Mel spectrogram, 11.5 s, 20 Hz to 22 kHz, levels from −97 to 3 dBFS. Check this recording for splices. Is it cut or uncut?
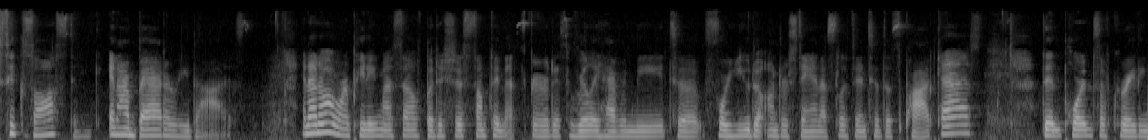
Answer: uncut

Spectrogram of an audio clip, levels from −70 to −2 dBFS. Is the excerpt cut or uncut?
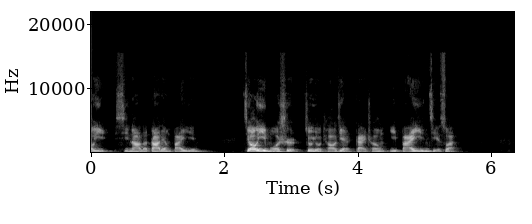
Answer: uncut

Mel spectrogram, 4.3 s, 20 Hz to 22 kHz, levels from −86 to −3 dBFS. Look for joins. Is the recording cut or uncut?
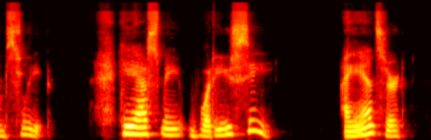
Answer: uncut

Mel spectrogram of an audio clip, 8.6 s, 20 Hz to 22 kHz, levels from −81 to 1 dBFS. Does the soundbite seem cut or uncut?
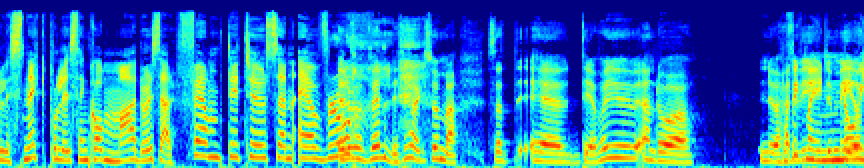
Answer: uncut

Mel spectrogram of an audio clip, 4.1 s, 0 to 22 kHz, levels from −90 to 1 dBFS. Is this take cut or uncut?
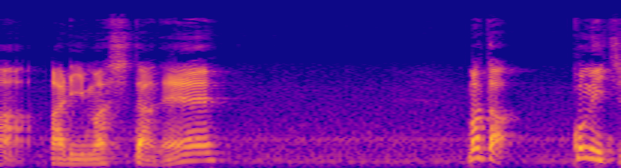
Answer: uncut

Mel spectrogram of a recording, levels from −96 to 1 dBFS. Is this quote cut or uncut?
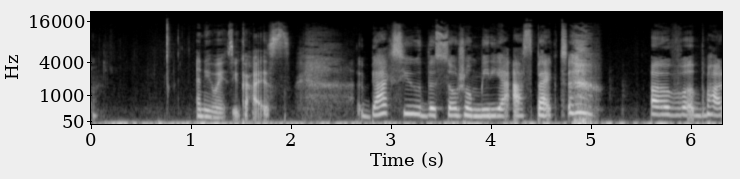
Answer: uncut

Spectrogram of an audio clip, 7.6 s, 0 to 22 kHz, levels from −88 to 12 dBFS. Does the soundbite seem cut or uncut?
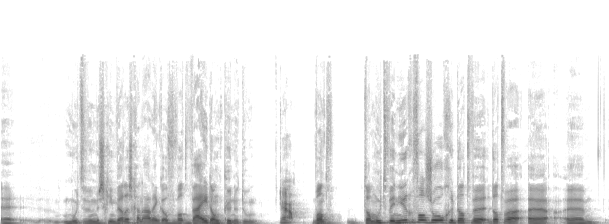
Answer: cut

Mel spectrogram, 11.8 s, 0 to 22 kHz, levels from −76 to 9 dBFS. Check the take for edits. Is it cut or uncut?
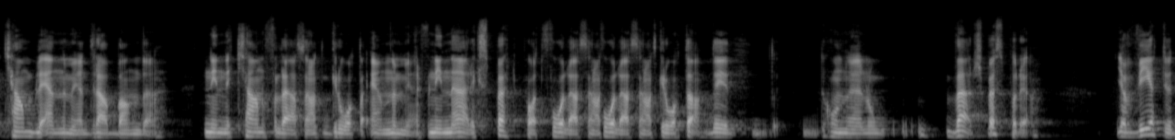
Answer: cut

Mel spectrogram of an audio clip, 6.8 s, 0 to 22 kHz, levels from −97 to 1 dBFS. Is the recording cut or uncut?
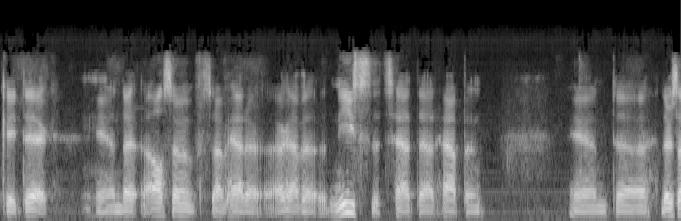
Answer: uncut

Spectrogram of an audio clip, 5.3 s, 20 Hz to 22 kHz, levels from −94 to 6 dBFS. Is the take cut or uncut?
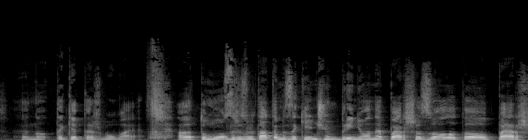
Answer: uncut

